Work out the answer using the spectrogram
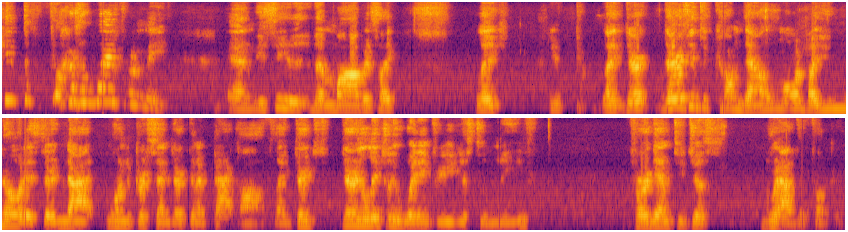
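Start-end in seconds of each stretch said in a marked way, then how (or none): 0.0-1.7 high-pitched, frantic, pleading voice. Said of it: "you heard him just go like".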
